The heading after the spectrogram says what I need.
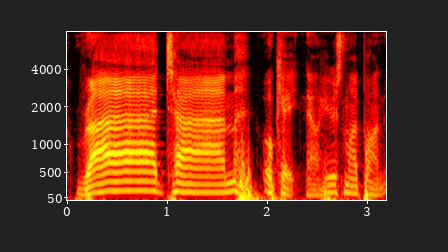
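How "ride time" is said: loud, high, stretched-out holler; drawn-out mock holler; hollered quote. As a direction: belt it out like a big entrance. Acted quote of her entrance.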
